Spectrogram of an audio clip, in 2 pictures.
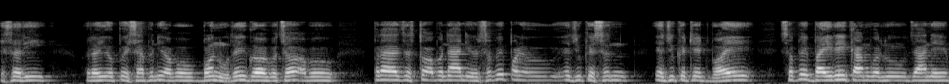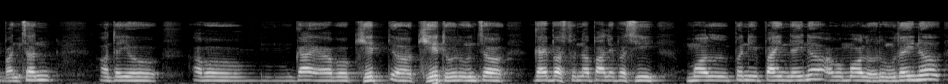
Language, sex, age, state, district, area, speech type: Nepali, male, 60+, West Bengal, Jalpaiguri, rural, spontaneous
